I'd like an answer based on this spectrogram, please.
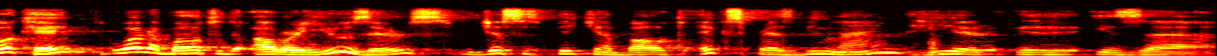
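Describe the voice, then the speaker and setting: A somewhat breathy, dark, mellow voice with a Portuguese accent moves at a fairly slow pace through very wide pitch swings. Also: man, fairly high pitch for a man. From Brazil. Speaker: beamline scientist. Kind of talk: conference talk. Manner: halting.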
